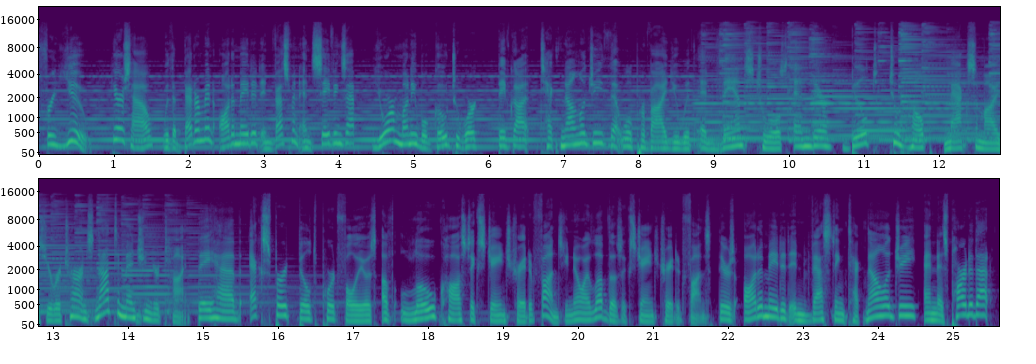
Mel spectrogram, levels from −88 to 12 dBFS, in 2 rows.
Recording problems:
background music; loud; until 20 s; 8 dB below the speech

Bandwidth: 15 kHz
